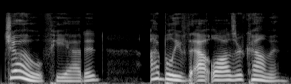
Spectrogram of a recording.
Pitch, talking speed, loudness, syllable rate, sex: 195 Hz, 185 wpm, -17 LUFS, 6.3 syllables/s, female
